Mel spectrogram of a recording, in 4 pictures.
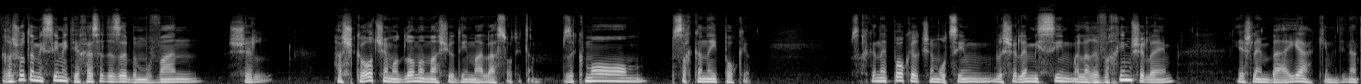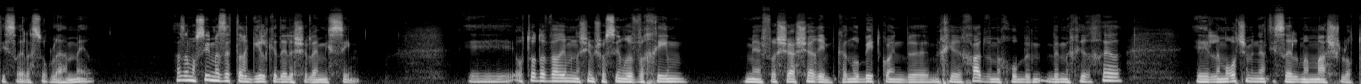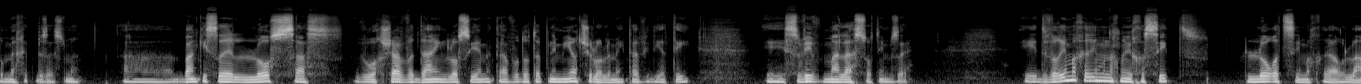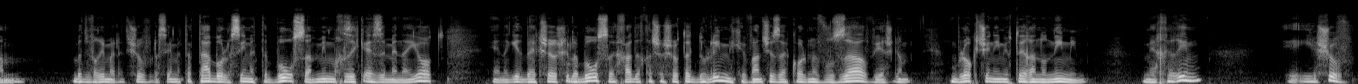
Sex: male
